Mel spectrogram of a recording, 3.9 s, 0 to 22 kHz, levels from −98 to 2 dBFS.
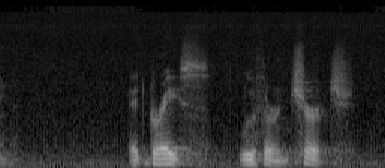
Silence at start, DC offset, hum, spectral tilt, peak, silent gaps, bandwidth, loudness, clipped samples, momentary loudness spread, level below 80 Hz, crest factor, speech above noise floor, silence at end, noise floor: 0 s; under 0.1%; none; -6.5 dB/octave; -24 dBFS; none; 19 kHz; -41 LUFS; under 0.1%; 20 LU; -72 dBFS; 18 dB; 26 dB; 0.35 s; -66 dBFS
